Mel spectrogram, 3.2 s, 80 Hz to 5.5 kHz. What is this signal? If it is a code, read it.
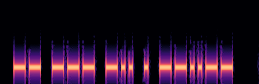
Morse code, heard as a keyed tone, about 25 wpm, 600 Hz. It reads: MODE,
